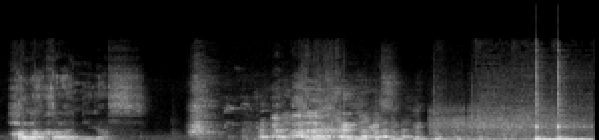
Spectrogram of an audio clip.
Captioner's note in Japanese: 笑い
